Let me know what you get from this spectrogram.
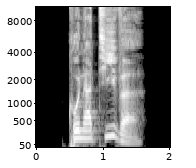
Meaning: inflection of konativ: 1. strong/mixed nominative/accusative feminine singular 2. strong nominative/accusative plural 3. weak nominative all-gender singular 4. weak accusative feminine/neuter singular
- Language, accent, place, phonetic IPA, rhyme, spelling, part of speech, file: German, Germany, Berlin, [konaˈtiːvə], -iːvə, konative, adjective, De-konative.ogg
